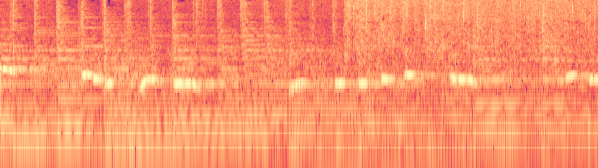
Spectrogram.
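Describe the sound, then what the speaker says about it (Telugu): Tempering of urad dal, chana dal, dried red chillies, cumin, curry leaves and garlic frying in oil for an ivy gourd coconut curry, a steady close crackling sizzle lasting throughout, with sustained melodic tones running underneath. "ఇలా పోపులన్నీ వేపుకోవాలండి."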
